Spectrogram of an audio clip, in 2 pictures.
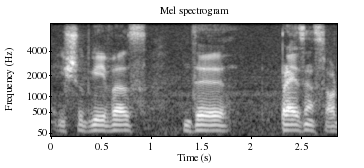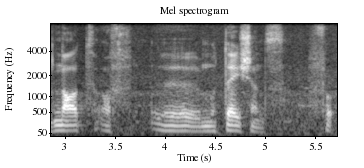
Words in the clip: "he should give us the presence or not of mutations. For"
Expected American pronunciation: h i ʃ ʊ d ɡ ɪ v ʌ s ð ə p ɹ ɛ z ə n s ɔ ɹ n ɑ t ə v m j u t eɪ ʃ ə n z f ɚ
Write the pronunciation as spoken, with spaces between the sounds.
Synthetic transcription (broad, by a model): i ʃ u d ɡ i v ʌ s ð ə p ɹ ɛ z ə n s ɔ ɹ n ɑ t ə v m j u t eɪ ʃ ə n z f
